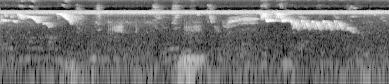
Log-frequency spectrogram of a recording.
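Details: Singing bird giving a quick bright chirp, a pause, then a longer descending warbled phrase, all set against a steady piercing high hum and soft low noise.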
